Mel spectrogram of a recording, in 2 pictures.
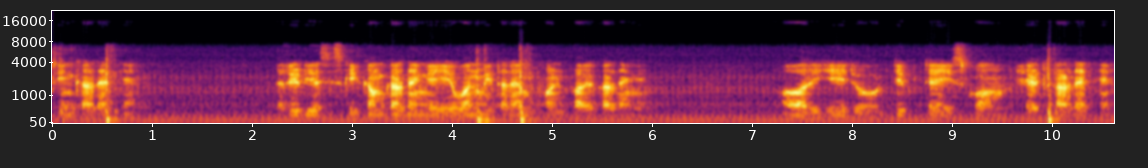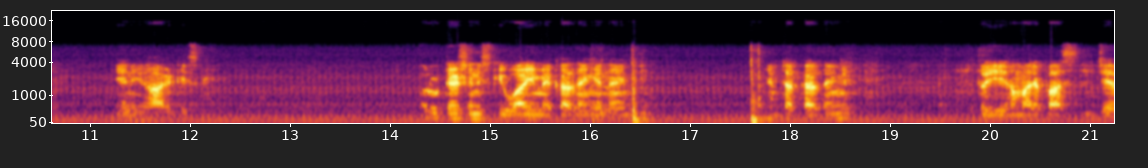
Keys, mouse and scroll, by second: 2.9 click, 8.4 click, 14.9 click.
